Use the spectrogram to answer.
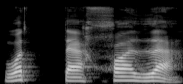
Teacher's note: واتخذ، اب یہاں پہ واو کی زبر کو تا کے ساتھ ملائیں گے، تا کی حرکت کو لمبا نہیں کریں گے، خا حرف مستعلیہ میں سے ہے، اس کو پر پڑھا جائے گا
